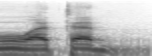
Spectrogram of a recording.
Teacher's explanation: Jadi yang pertama ya wakafkan. Yang kedua tahan dengan tasdidnya. Yang ketiga baru kita ya munculkan qalqalahnya.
